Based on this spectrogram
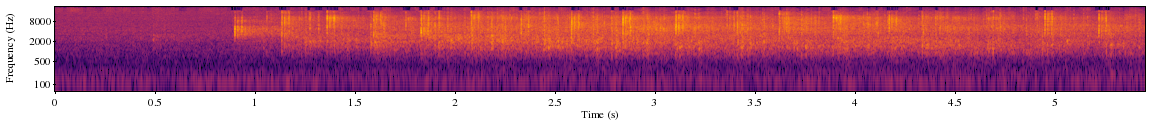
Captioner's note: audience applauding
